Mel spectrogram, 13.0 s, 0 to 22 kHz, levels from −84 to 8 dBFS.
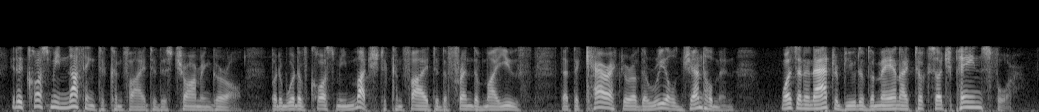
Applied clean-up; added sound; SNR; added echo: none; none; none; none.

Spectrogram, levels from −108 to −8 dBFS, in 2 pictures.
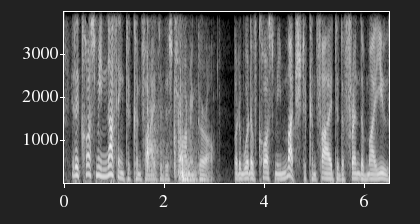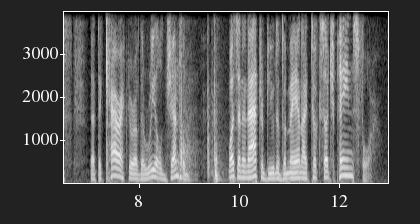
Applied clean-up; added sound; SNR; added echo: neural mask model RNNoise.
